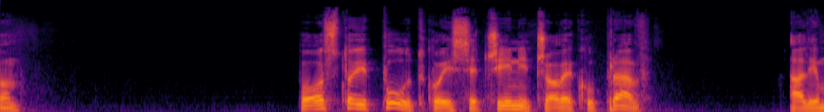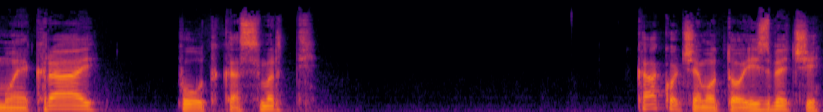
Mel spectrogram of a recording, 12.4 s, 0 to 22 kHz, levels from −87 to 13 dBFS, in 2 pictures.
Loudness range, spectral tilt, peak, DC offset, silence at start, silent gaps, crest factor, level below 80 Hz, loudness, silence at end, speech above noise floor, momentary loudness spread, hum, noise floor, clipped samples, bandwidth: 7 LU; -4.5 dB/octave; -2 dBFS; under 0.1%; 0 s; none; 18 dB; -50 dBFS; -17 LUFS; 0 s; 54 dB; 8 LU; none; -71 dBFS; under 0.1%; 15.5 kHz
